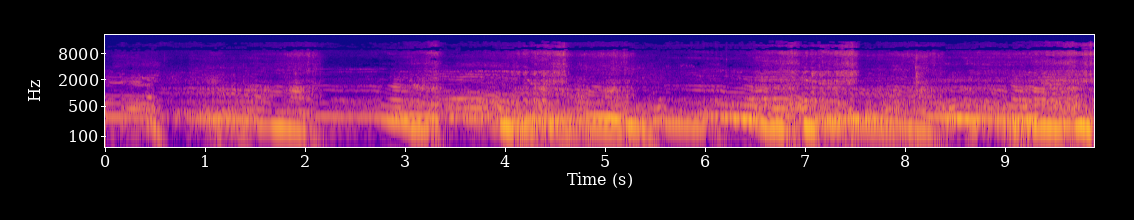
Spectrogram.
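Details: Wild lions in South Africa roaring: deep, overlapping groaning calls that fall in pitch, repeated rapidly in a dense chorus throughout, with strong harmonics and no other clear sounds.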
